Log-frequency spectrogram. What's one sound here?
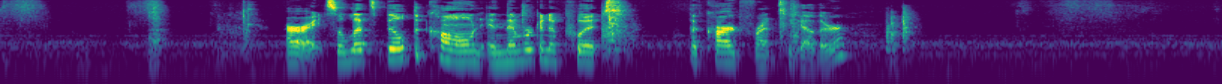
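Paper cards slide and rustle on a tabletop.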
